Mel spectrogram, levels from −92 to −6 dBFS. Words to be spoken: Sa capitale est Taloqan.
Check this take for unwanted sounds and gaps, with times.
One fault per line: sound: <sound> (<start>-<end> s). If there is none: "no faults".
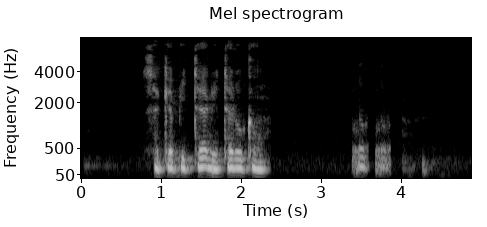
sound: laugh (3.4-3.9 s)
